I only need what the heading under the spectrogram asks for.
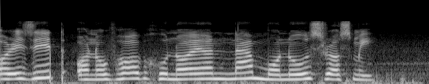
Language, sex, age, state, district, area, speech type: Assamese, female, 18-30, Assam, Darrang, rural, spontaneous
